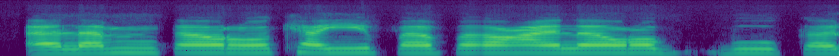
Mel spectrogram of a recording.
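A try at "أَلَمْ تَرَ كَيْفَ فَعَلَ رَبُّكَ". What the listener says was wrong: Panjangan rohnya atau delay.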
